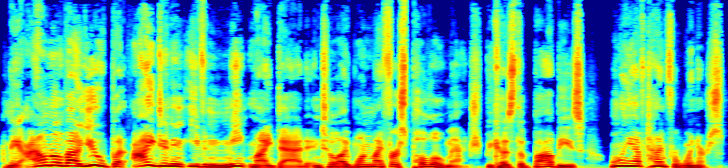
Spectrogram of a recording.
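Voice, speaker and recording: Evasive, animated radio man. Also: high-pitched, a little fast, few pauses, dry recording, studio quality. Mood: defensive, flustered. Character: evasive, conflicted radio man, expectant father. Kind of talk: audio comedy-drama acting.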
